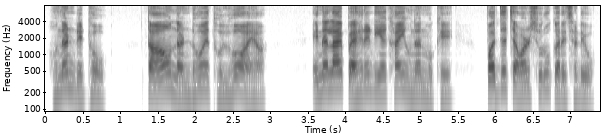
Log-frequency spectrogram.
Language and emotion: Sindhi, neutral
